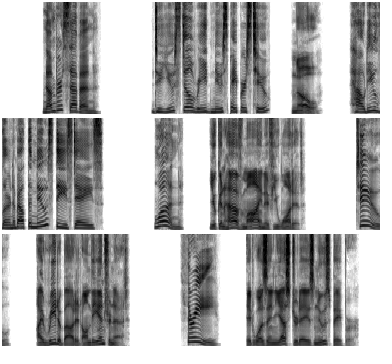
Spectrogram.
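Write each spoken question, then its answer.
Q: How do you learn about the news these days?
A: 2: I read about it on the internet.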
